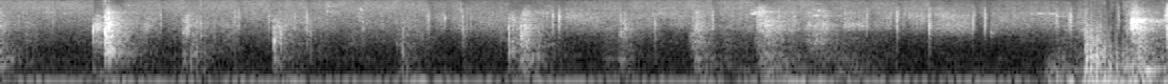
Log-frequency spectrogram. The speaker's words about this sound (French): En claquant la porte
